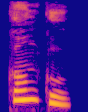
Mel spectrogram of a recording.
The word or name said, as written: ಕೊಂಗು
